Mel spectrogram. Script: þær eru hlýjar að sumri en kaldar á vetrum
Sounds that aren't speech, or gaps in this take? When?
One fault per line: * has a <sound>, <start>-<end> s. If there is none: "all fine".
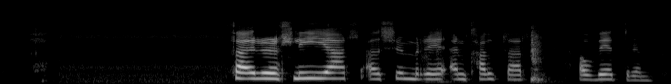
all fine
